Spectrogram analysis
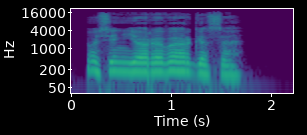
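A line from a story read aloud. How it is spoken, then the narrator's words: Husky low female voice. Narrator (Russian): хриплым низким голосом сказала незнакомка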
